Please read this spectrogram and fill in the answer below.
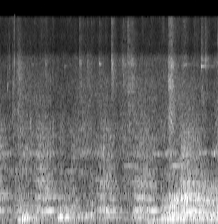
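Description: Goats bleating: a string of short calls one after another.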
